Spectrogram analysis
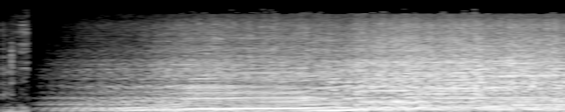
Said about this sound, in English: Yeah. We're in Dubai. Yep. We're driving around in this Mustang.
